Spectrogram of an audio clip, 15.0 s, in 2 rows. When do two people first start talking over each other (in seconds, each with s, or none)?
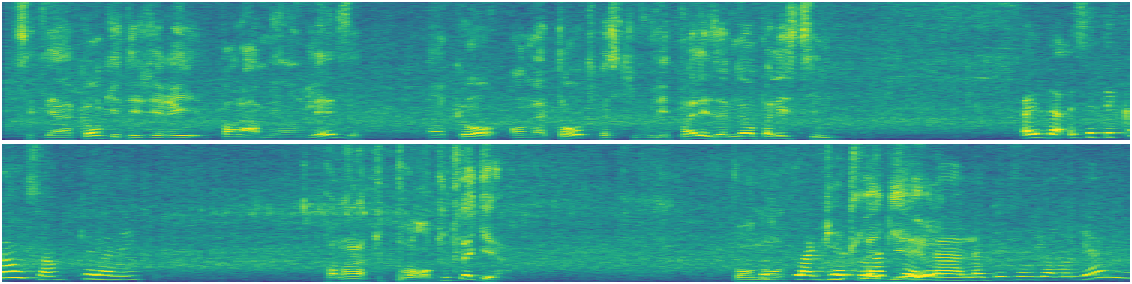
12.6 s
